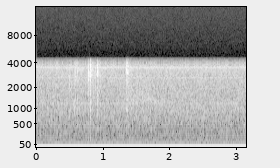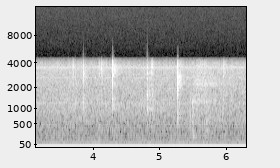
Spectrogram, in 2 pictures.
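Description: Faint, scattered clicks of plastic toy parts as a Transformers Thrust figure is transformed by hand: about six small clicks spread over several seconds, over a steady background hiss.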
